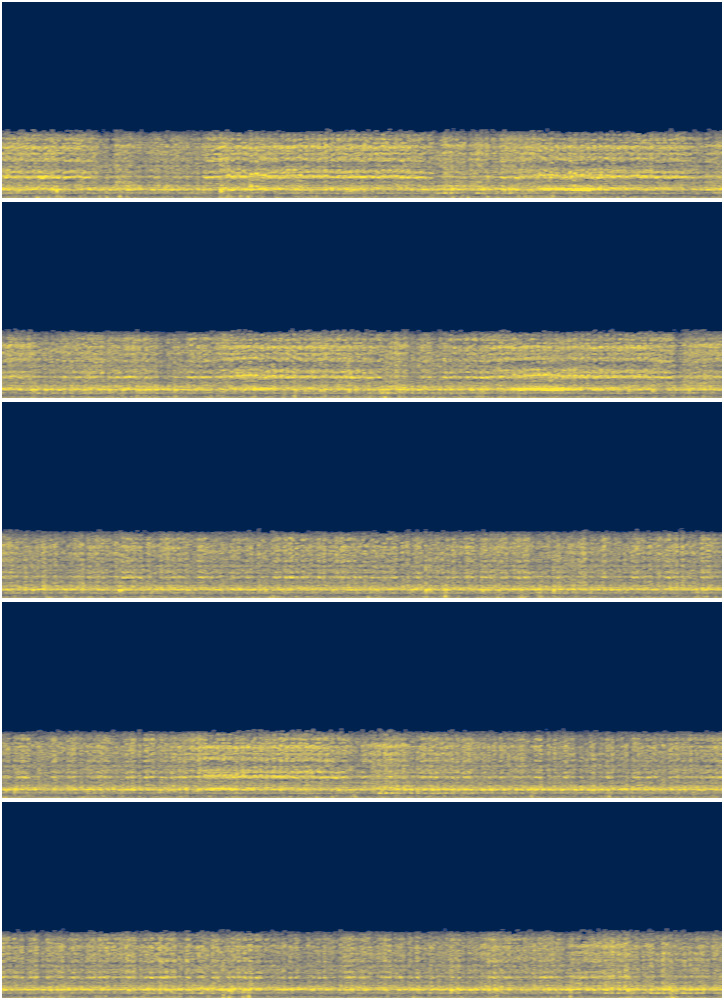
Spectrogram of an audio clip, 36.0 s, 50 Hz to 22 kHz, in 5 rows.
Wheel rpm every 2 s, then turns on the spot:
160, 160, 160, 160, 160, 160, 160, 160, 160, 160, 160, 160, 160, 160, 170, 160, 160, 160.
none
